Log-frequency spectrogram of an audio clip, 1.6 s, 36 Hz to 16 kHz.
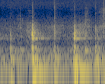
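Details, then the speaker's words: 1937 Briggs and Stratton Model A engine, long unused, not started: three dull clunks about half a second apart as the flywheel is rocked by hand; play in the crank suspected, not confirmed. "there is play in the um there's definitely play in the in the crank so um don't know how bad that's gonna i mean that's that's definitely not something i wanna i'm not gonna go start it up"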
